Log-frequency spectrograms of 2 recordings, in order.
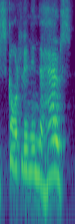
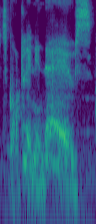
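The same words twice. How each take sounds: First: High, bright announcement of a viewer; excited shout-out. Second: Stage-whispered, high and slow; whispered shout. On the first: Host hyping a Scottish viewer in chat. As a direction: hype up the viewer's country. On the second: Host repeating the shout-out as a whisper. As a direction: whisper it like a hushed cheer. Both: Real, not acted.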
